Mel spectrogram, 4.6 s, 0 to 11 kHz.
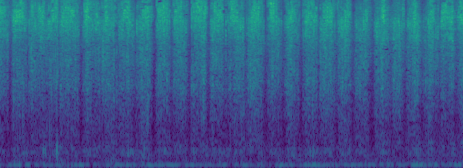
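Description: Long nails aggressively scratch a lit, medium, solid, rough Himalayan salt crystal rock lamp. About 20 quick, somewhat uneven strokes come in a steady stream of bright, gritty rasping, almost all of it high-pitched hiss with no low end. Each stroke cuts off quickly.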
